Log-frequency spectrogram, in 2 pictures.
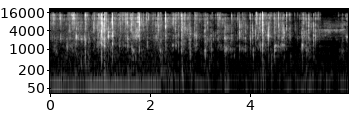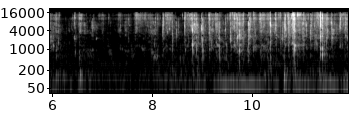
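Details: Quiet indoor crunching, biting and wet chewing of raw food fill the recording, with no calls or barks heard.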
